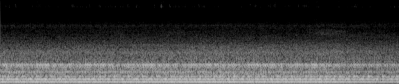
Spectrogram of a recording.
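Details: 1966 Admiral Royal 106 air conditioner, restored, fan running: constant low electrical hum beneath the fan whir, steady pitch; points toward a worn or failing fan motor. Cause suspected, not confirmed.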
